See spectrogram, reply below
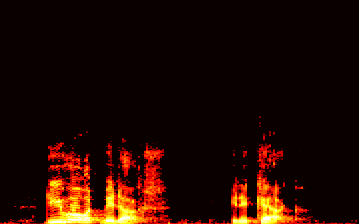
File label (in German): Kontraktion, dialekt; Meiderich; sprache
